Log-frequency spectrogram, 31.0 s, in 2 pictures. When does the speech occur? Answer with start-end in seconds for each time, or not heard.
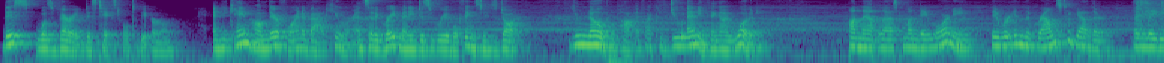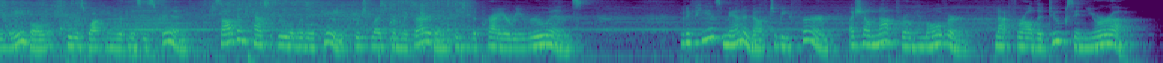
0.0-6.9, 7.5-10.2, 11.3-23.2, 24.6-30.6.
